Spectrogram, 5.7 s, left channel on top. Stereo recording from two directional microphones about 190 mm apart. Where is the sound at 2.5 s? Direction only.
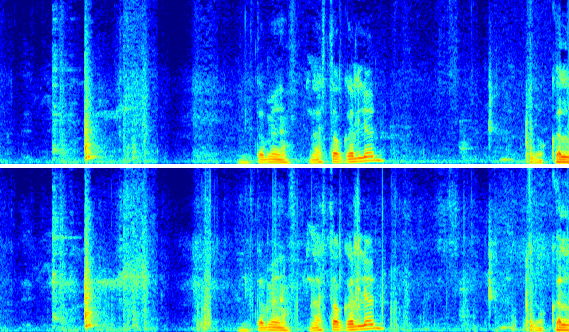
5° left (ahead or behind).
